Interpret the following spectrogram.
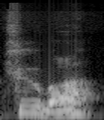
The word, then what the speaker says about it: Chuba: all and mr hubbard chubba or chuba however you want to say it spelled chuba probably pronounced chubba but yeah he's probably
